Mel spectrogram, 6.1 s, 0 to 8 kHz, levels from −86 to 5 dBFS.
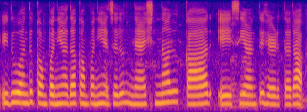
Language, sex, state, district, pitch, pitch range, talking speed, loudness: Kannada, female, Karnataka, Bidar, 240 Hz, 225-250 Hz, 105 wpm, -15 LUFS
